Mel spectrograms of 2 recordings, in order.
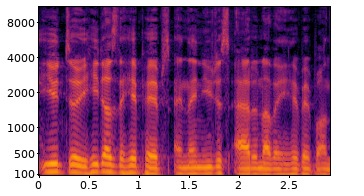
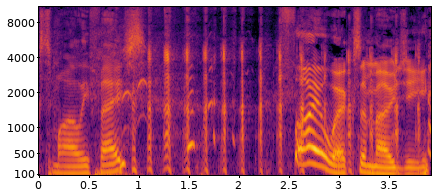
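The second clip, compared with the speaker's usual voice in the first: laughing; 5 semitones higher, 5 dB louder, slower than usual. Real, not acted. Laughing reading.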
